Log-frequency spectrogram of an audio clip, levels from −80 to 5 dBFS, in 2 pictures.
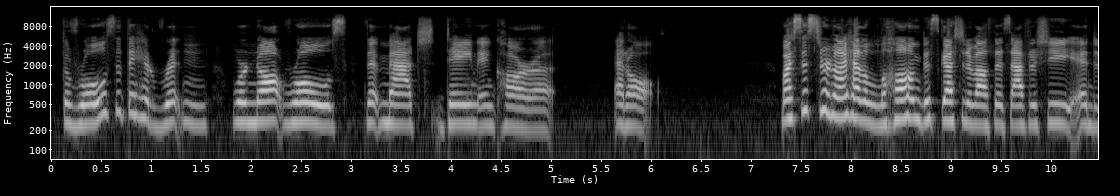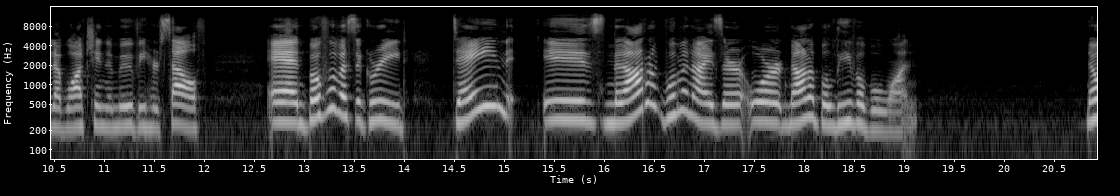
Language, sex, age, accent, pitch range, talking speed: English, female, 10-29, American, 240-290 Hz, 145 wpm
